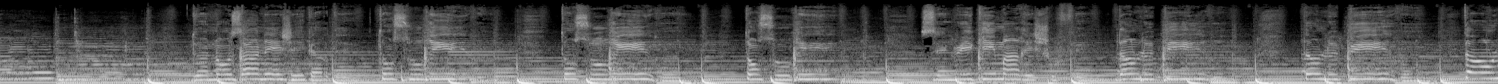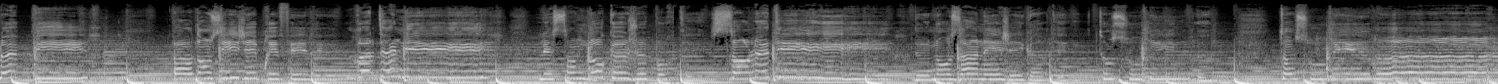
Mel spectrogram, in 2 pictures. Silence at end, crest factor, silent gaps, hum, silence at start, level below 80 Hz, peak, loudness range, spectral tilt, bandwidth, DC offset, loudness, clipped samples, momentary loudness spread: 0 s; 10 dB; none; none; 0 s; -16 dBFS; 0 dBFS; 1 LU; -6 dB/octave; 17.5 kHz; under 0.1%; -12 LUFS; under 0.1%; 4 LU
